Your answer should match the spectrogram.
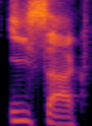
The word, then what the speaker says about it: Isaac: I know you wrote about Isaac Pitbull Cruz, Isak, the Hispanic Mexican pronunciation, Isak Pitbull Cruz, with his win over Gamboa on that card.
